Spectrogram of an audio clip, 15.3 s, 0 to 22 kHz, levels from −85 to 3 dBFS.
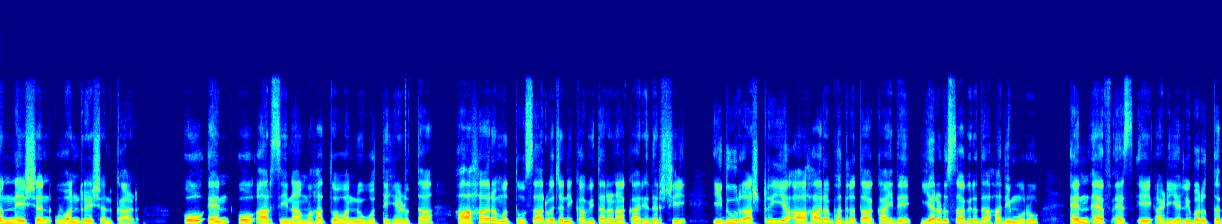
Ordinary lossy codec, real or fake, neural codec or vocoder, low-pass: none; fake; codec, 44.1 kHz, 7.8 kbps, DAC; 14.4 kHz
